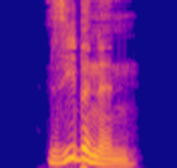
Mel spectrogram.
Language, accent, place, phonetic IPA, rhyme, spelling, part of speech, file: German, Germany, Berlin, [ˈziːbənən], -iːbənən, Siebenen, noun, De-Siebenen.ogg
- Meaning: plural of Sieben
